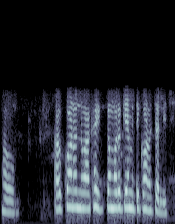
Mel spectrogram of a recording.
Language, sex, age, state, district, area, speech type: Odia, female, 30-45, Odisha, Sambalpur, rural, conversation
